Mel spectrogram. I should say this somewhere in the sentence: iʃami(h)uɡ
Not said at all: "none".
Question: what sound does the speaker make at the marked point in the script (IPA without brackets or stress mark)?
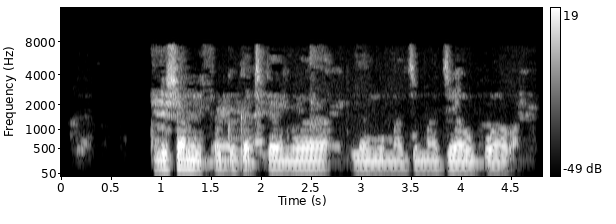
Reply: f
